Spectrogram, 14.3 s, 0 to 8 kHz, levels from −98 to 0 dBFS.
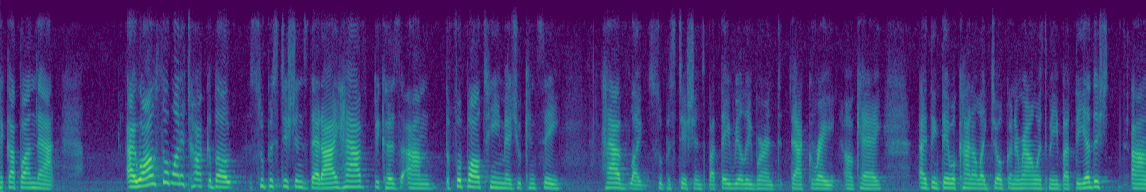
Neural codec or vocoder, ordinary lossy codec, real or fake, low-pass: none; Opus, 24 kbps; real; 7.2 kHz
